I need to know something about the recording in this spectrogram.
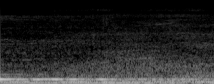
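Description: Cars passing close by on the road, a steady low rumble, with the light show's music playing softly under it on a held note that fades away.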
